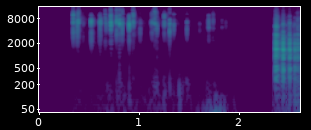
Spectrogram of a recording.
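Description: Dice rattle and clatter in a quick run of sharp, bright clicks for over a second, then after a short pause another brief burst of rattling, as a child in a school classroom rolls dice to play a counting board game, landing a 3 and a 6.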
